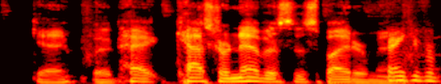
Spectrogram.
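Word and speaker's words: Castroneves: But Castro Neas is Spider-Man. Thank you for pronouncing it right.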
